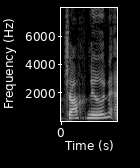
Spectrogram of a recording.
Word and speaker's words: Jachnun: And there's this other bread named, pardon me if I'm pronouncing this incorrectly, but Jachnun? – Yeah, Jachnun, and Fanta's bread is called Dabo.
